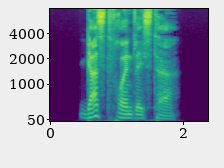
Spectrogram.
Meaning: inflection of gastfreundlich: 1. strong/mixed nominative masculine singular superlative degree 2. strong genitive/dative feminine singular superlative degree
- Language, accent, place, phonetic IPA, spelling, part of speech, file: German, Germany, Berlin, [ˈɡastˌfʁɔɪ̯ntlɪçstɐ], gastfreundlichster, adjective, De-gastfreundlichster.ogg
